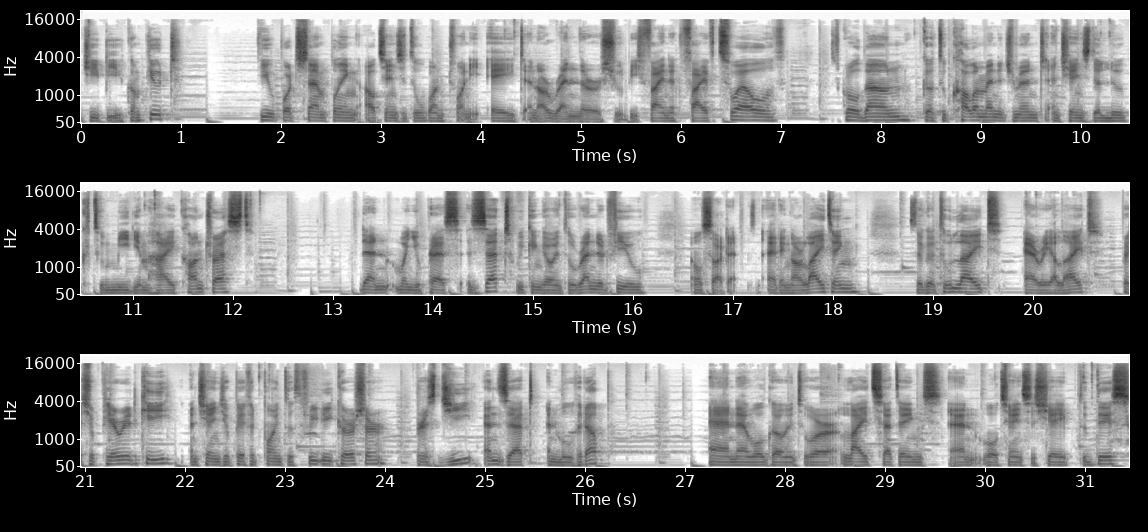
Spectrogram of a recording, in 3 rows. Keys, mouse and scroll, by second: 6.7-8.2 scroll down 12, 8.2-8.7 drag, 8.7-9.7 scroll down 8, 9.7-10.1 scroll down 1, 10.1-12.2 drag, 14.2 z, 17.1 shift+a, 20.9 ., 24.2 g, 28.3 click, 30.0-31.4 drag.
